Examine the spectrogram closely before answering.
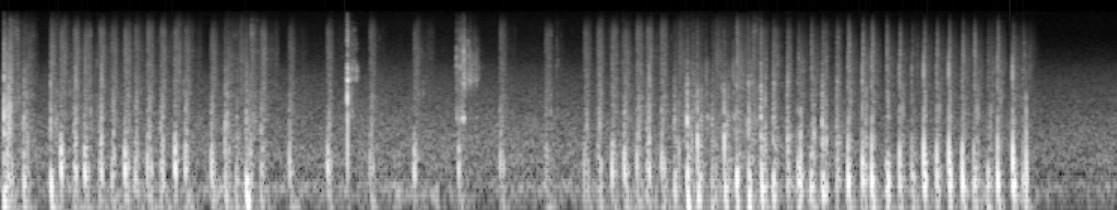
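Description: Quick running footsteps thud on the ground.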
